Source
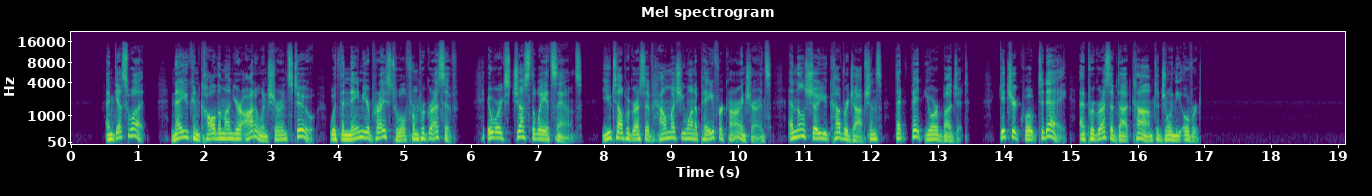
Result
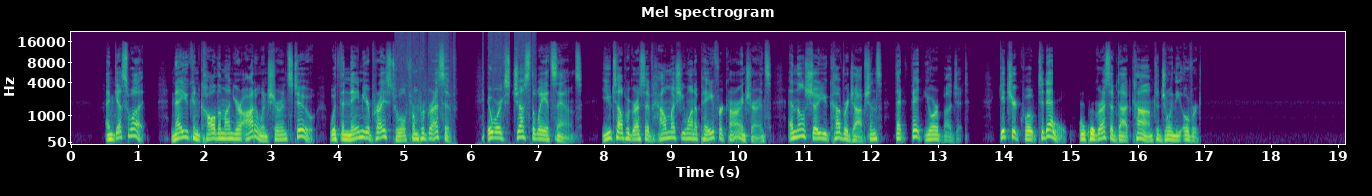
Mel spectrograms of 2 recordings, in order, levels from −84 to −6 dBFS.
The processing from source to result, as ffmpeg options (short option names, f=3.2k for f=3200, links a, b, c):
-filter_complex "[0:a]asettb=1/sr,asplit=3[a][b][c];[a]atrim=end=4.864[d];[b]atrim=start=4.86:end=6.99,asetpts=PTS-STARTPTS,afade=t=in:d=0.004:c=qsin,afade=t=out:st=2.126:d=0.004:c=qsin,acrusher=bits=7:dc=4:mix=0:aa=0.000001[e];[c]atrim=start=6.986[f];[d][e]acrossfade=d=0.004:c1=hsin:c2=qsin[g];[g][f]acrossfade=d=0.004:c1=qsin:c2=hsin,asettb=1/sr,asplit=3[h][i][j];[h]atrim=end=14.734[k];[i]atrim=start=14.73:end=15.37,asetpts=PTS-STARTPTS,afade=t=in:d=0.004:c=qsin,afade=t=out:st=0.636:d=0.004:c=qsin,lowpass=f=360:t=q:w=2.6[l];[j]atrim=start=15.366[m];[k][l]acrossfade=d=0.004:c1=hsin:c2=qsin[n];[n][m]acrossfade=d=0.004:c1=qsin:c2=hsin,asplit=2[o][p];[o]atrim=end=13.03,asetpts=PTS-STARTPTS,afade=t=out:st=13.026:d=0.004:c=hsin:silence=0.211349[q];[p]atrim=start=13.03,asetpts=PTS-STARTPTS,afade=t=in:d=1.08:c=qsin:silence=0.211349[r];[q][r]concat=n=2:v=0:a=1"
